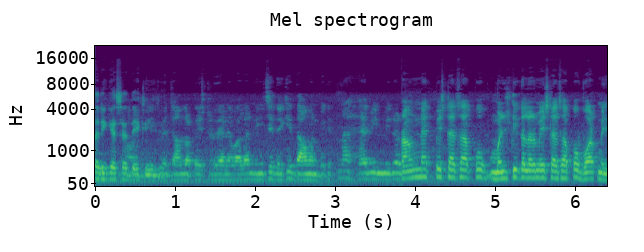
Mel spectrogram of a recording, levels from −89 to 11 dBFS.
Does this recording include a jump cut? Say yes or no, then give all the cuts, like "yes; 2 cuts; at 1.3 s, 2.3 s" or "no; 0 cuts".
yes; 1 cut; at 3.8 s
